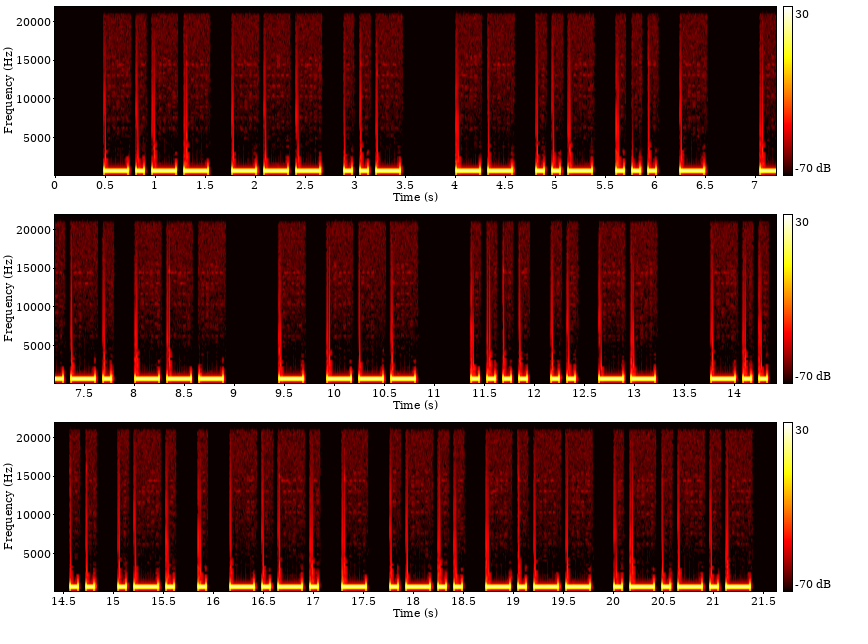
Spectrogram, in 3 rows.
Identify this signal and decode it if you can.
Morse code, heard as a keyed tone, about 15 wpm, 700 Hz. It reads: YOU MUST GO TO HIM DIRECTLY.
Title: Sentences from Top 1000 Words - Review Part 5 - 15wpm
